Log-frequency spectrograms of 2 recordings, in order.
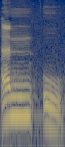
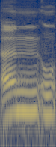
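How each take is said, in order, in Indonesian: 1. Bunyi n dihentikan sepenuhnya dan dengan bersih. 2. Bunyi n tidak dihentikan dengan bersih. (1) "Matikan betul-betul" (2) "tak boleh"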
